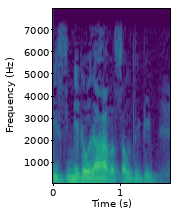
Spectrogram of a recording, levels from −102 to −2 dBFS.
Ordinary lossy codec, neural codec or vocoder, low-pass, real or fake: none; none; 7.2 kHz; real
